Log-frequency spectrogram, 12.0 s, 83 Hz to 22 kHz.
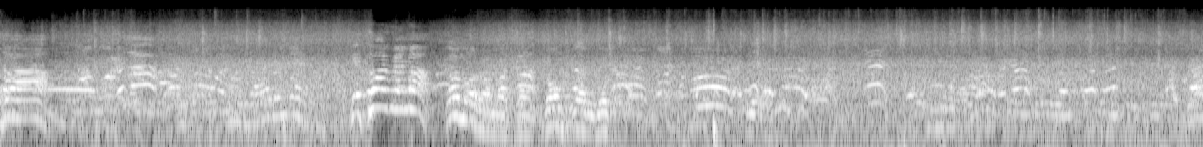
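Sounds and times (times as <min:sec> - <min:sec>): players shouting: 0:00.0 - 0:12.0
steady rain hiss: 0:00.0 - 0:12.0.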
